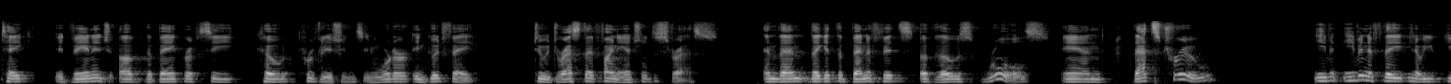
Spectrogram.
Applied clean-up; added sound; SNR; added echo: neural mask model DeepFilterNet 3.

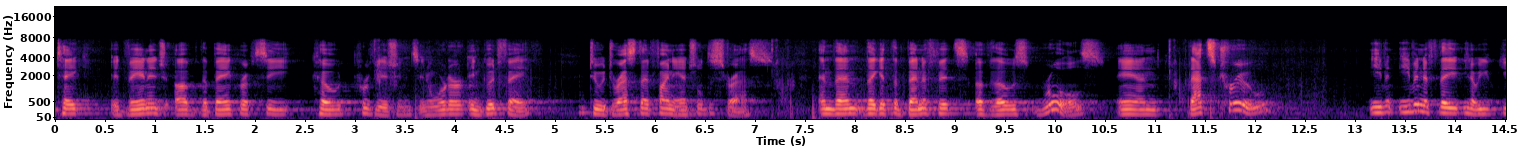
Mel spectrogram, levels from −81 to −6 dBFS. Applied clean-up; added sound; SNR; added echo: neural separator model SepFormer DNS4.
